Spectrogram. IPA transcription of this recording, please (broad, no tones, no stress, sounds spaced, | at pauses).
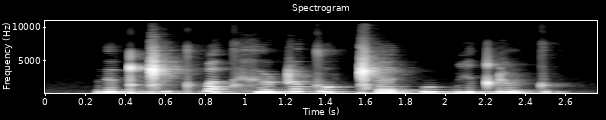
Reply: ɾʲ ʌ t ɡ͡ǁ i t ɓ a t xʲ o ʈ ʌ t o ǁʰ ɛ k͡p u ɓ i t ɖ ɯ t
